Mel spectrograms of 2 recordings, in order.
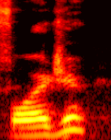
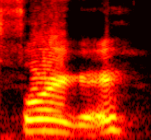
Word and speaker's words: Foregger: Today I am joined by Forager. Am I pronouncing that right? It's Forger.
